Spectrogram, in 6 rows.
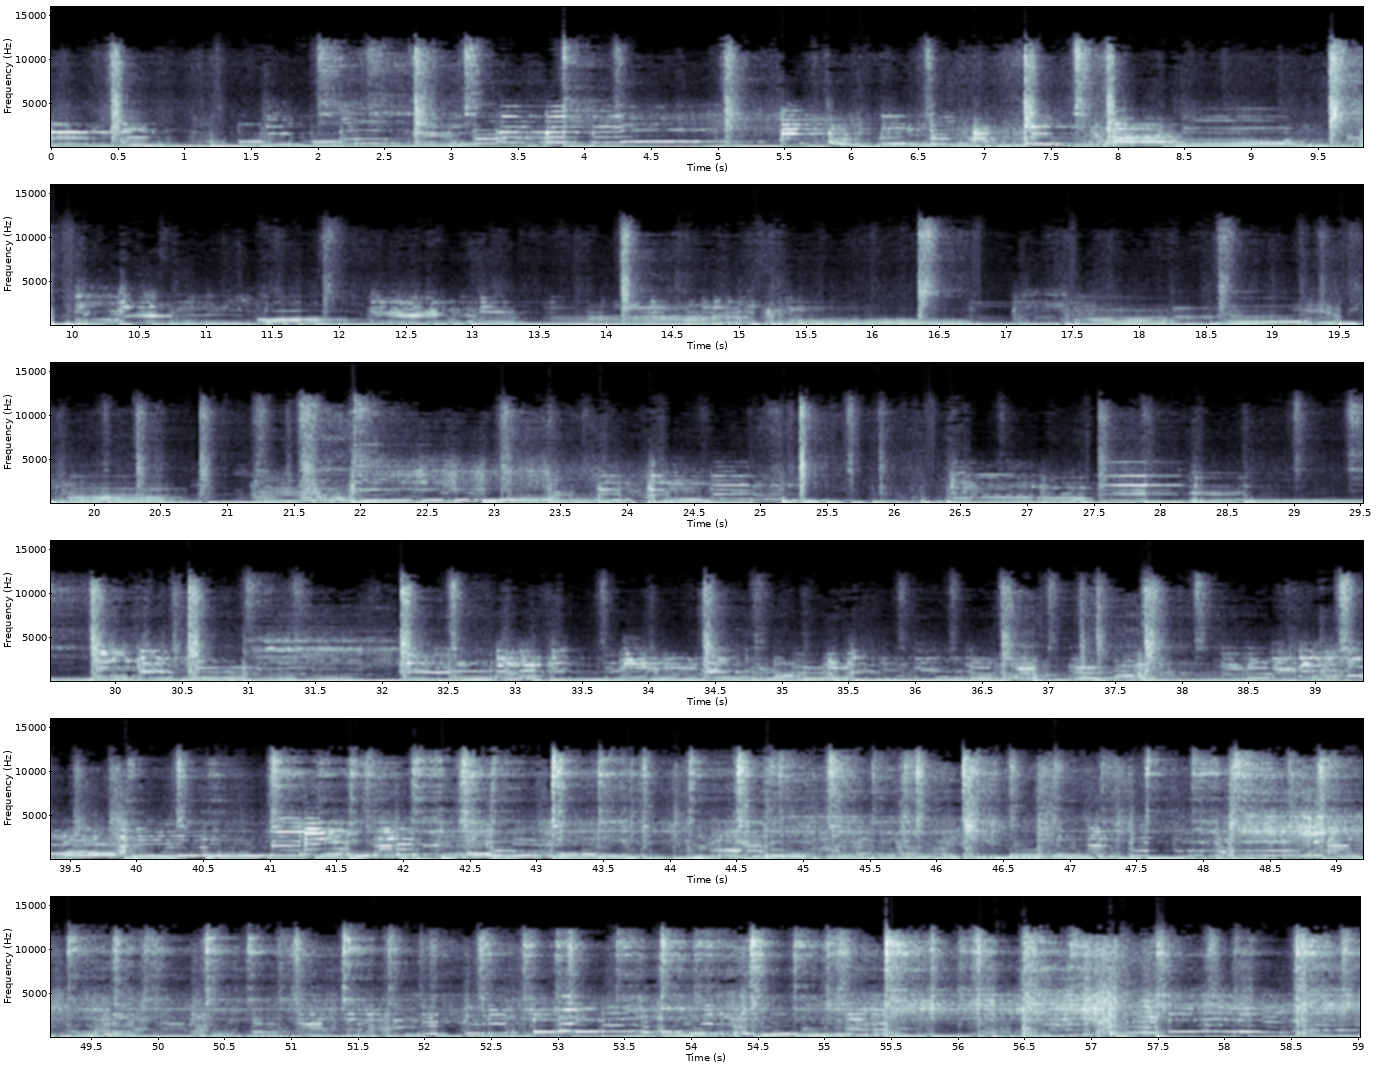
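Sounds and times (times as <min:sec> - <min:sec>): bass line: 0:00.0 - 0:59.0
drum kit: 0:00.0 - 0:59.0
electric guitar lead line: 0:00.0 - 0:59.0.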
